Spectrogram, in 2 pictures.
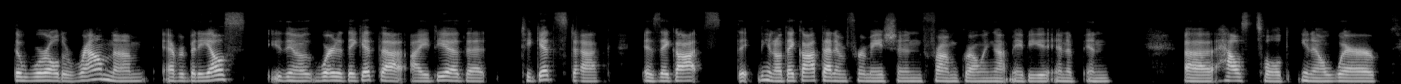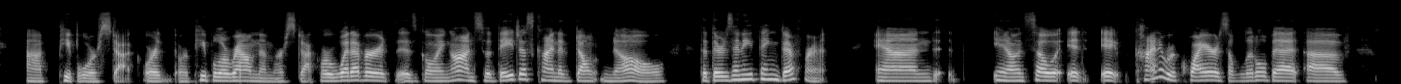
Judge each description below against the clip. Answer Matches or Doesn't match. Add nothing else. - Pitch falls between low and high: Matches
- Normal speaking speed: Matches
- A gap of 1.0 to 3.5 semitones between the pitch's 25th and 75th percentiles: Matches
